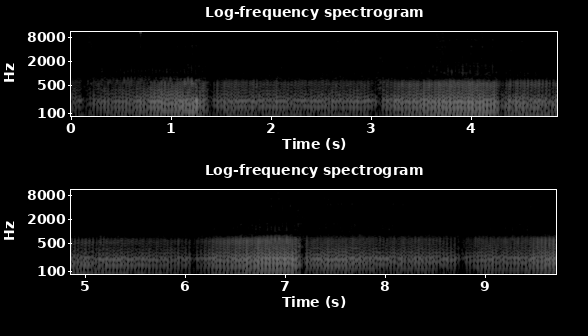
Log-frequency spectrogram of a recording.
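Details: Domestic cat purring close to stereo microphones in an ear-to-ear ASMR recording with no talking; a steady low rumble swells and fades with each breath, cycles roughly every one and a half to two seconds, brief soft gaps between them.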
